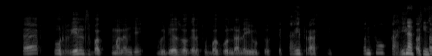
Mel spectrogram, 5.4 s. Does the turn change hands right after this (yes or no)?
no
